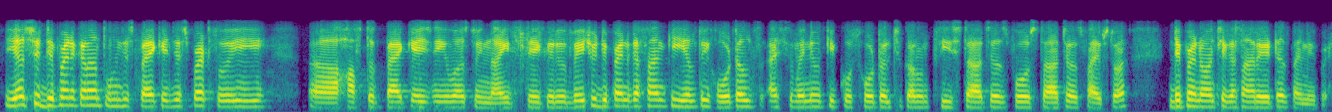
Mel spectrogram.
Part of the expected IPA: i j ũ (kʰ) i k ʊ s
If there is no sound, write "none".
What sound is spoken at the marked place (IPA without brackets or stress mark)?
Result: k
